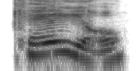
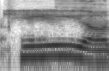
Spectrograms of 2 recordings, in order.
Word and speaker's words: Quel: It's Kale. Yeah. Kale. The Q is quiet.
